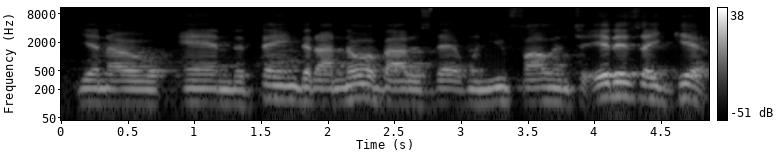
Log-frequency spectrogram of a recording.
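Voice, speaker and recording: The voice has a bright, sharp tone and fairly even intonation. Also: man. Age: 60s. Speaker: visual artist. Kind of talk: interview.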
